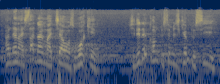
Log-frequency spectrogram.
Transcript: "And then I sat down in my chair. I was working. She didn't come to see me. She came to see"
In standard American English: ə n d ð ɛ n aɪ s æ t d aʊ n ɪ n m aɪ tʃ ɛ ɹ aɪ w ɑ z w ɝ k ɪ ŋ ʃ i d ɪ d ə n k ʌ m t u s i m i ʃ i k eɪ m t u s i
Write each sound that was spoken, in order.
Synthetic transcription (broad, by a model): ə n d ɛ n aɪ s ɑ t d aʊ ɪ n m aɪ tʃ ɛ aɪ w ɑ s w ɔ k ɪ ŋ ʃ i d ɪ d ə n k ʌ m t u s i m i ʃ i k eɪ m t u s i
